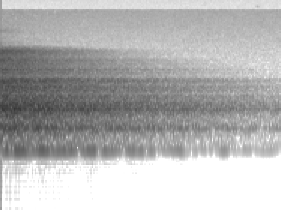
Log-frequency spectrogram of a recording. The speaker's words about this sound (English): Which is called plate reverb and has a very long tail.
